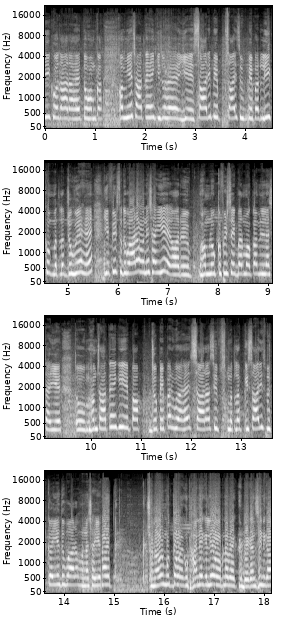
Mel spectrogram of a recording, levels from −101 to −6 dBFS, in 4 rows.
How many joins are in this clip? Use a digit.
1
